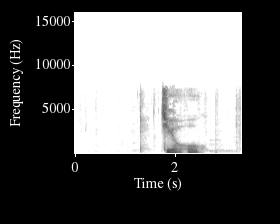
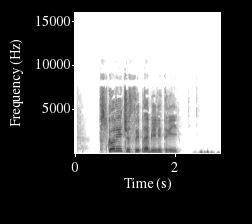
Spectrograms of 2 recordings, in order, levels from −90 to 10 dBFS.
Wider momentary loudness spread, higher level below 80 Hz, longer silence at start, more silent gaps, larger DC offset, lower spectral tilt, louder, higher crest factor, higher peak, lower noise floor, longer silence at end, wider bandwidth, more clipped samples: second, 11 LU vs 15 LU; about the same, -66 dBFS vs -62 dBFS; first, 1.3 s vs 0.5 s; neither; neither; first, -4 dB/octave vs -2.5 dB/octave; second, -25 LUFS vs -17 LUFS; first, 24 dB vs 18 dB; second, -6 dBFS vs -2 dBFS; first, -82 dBFS vs -49 dBFS; about the same, 0.85 s vs 0.85 s; second, 8 kHz vs 9.4 kHz; neither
